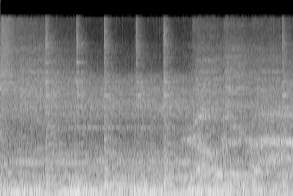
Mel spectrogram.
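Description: Live heavy rock band playing loud: electric guitars, bass and a drum kit keeping a steady beat of about two hits a second, with a singing voice coming in near the end.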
